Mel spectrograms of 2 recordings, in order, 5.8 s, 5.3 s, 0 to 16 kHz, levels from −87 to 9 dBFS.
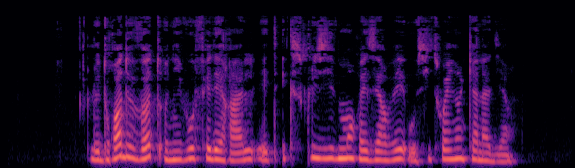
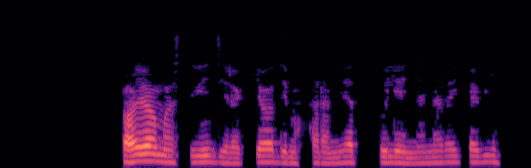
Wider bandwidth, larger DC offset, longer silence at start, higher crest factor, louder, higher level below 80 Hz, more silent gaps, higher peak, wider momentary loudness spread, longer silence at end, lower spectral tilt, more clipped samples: first, 11.5 kHz vs 6.6 kHz; neither; second, 0.9 s vs 1.25 s; about the same, 20 dB vs 22 dB; about the same, -25 LUFS vs -26 LUFS; second, -74 dBFS vs -68 dBFS; second, none vs 1.83-1.89 s, 2.47-2.54 s, 3.63-3.79 s, 4.64-4.68 s; about the same, -6 dBFS vs -4 dBFS; second, 10 LU vs 14 LU; first, 0.6 s vs 0.3 s; second, -6.5 dB/octave vs -10.5 dB/octave; neither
